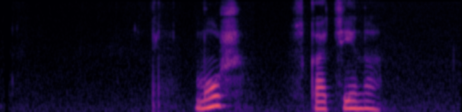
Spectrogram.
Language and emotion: Russian, neutral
